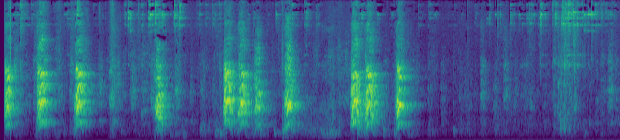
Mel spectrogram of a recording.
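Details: An elder basset mix and a golden retriever youngster in a play fight, the older dog defending its spot: a run of loud, harsh, rhythmic barks, about a dozen in eight seconds, then quieter scuffling and a faint yip.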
